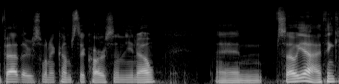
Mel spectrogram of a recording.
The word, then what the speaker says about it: Carson: Carson Hocevar. That's right. Mike Davis's is to pronounce his name right.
